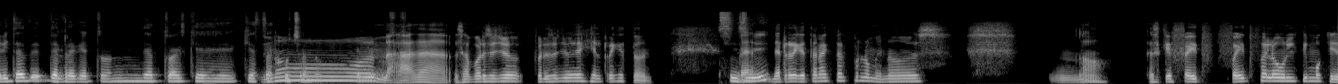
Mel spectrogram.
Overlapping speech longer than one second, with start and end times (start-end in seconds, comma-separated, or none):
2.6-4.1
